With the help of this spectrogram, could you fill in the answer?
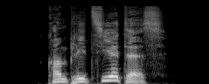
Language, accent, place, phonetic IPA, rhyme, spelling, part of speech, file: German, Germany, Berlin, [kɔmpliˈt͡siːɐ̯təs], -iːɐ̯təs, kompliziertes, adjective, De-kompliziertes.ogg
- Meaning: strong/mixed nominative/accusative neuter singular of kompliziert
